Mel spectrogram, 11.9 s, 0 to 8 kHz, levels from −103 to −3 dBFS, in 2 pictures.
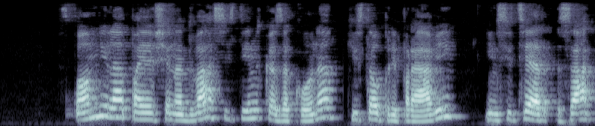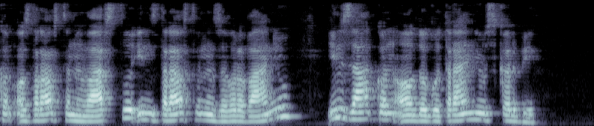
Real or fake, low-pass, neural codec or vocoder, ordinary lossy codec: real; 7.2 kHz; none; none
